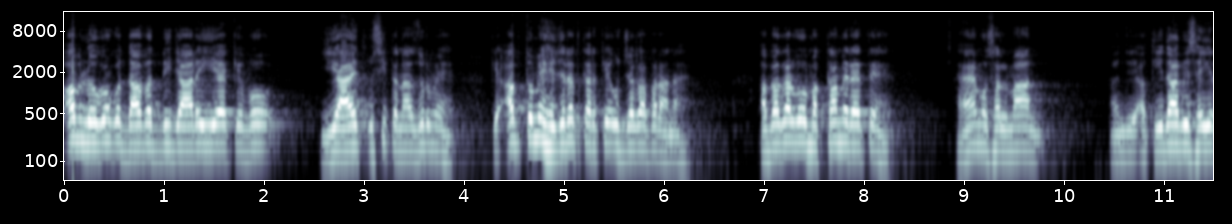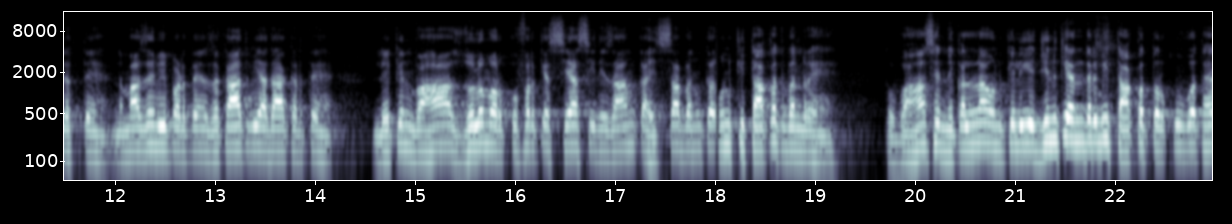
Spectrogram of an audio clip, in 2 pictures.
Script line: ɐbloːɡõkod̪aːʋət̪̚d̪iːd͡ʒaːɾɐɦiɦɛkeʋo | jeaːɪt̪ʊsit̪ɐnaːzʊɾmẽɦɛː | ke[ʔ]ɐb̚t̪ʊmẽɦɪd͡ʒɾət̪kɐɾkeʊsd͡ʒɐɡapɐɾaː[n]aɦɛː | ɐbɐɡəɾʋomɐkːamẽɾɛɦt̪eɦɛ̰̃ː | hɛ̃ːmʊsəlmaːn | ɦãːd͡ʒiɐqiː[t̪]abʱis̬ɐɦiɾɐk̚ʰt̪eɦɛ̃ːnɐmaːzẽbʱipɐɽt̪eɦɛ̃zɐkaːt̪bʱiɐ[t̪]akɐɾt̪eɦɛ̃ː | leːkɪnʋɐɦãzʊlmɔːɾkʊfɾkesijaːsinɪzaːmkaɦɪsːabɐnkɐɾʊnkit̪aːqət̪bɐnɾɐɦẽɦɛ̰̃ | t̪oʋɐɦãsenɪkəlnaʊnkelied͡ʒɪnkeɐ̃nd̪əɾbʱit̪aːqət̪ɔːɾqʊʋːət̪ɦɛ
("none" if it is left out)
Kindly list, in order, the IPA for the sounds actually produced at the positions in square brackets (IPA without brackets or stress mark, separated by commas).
ʔ, n, d̪, d̪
